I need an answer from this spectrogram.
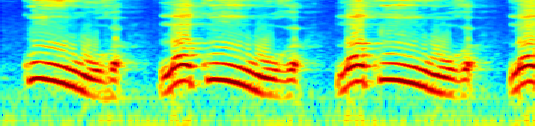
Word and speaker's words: cour: la cour la cour طبعا اخلي بالي يا ولاد حرف لا لتر او بلس لا لتر يو يعني الاو والاو بنطقها او كور لا كور لا كور لا كور كور اللي هو البلاي جراوند بتاع المدرسة.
